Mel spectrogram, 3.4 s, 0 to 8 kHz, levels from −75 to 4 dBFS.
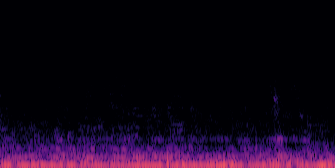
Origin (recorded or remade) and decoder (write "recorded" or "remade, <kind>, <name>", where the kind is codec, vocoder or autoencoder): remade, codec, SNAC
